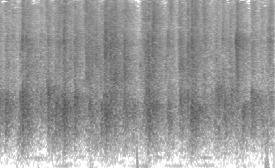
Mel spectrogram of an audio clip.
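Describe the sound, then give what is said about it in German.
Warm applause from an audience welcoming the evening's guests, a steady dense wash of many hands clapping at an even level throughout, with no voices on top. “Aber ich denke, wir können uns mal empfangen mit einem warmen Applaus sagen.”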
